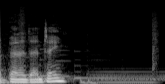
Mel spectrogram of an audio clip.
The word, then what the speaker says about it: Benadente: The last E is pronounced as an A. Benede and dente. Very cool. Very cool. Where are you stationed? Mhm. Yeah. Benadente.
